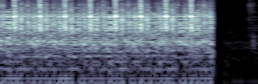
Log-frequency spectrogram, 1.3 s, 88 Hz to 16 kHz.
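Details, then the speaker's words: Weber 38 DGAS carburettor, after giving each of the two idle mixture screws an extra quarter turn to cure jerking and then lowering idle speed: steady, even idle with regular beat, no misses, then shut off; normal idle. "sounds much better already now we just need to lower the idle speed because we're giving it a bit more fuse and there we go"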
